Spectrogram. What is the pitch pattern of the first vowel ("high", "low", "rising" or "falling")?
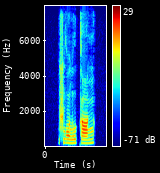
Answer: low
